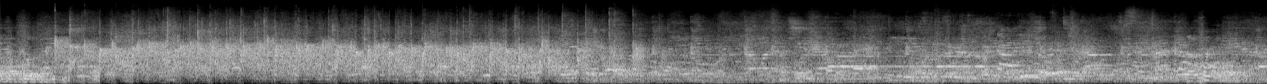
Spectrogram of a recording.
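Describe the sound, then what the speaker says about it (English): Audience at a national debate championship final applauding during a prize giving, loud sustained clapping with crowd chatter and voices mixed in. "With a very big round of applause."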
